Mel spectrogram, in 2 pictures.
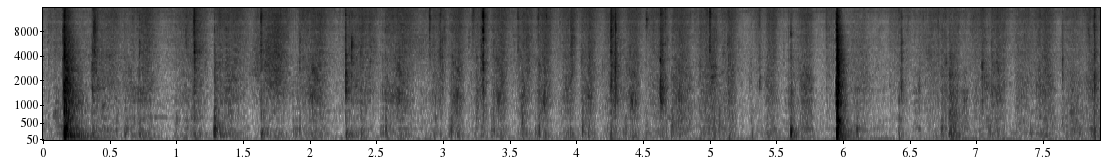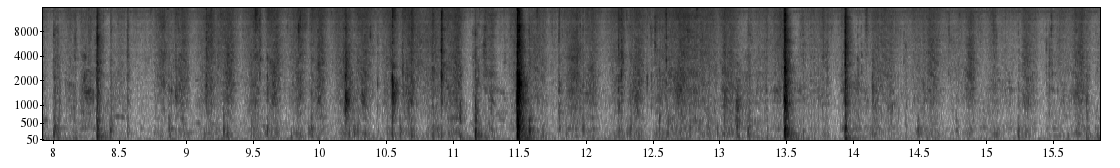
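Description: Soft semolina yeast dough kneaded by hand on a granite countertop: faint irregular squishing and pressing, with a few sharper slaps as the dough is pushed down and turned, the loudest about six and eleven and a half seconds in.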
